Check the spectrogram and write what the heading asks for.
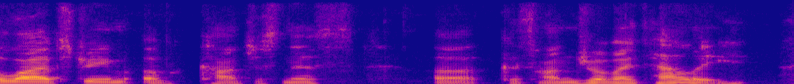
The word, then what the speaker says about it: Cassandra: um so how do you how do you pronounce your name I say Cassandra you do say Cassandra okay and then I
